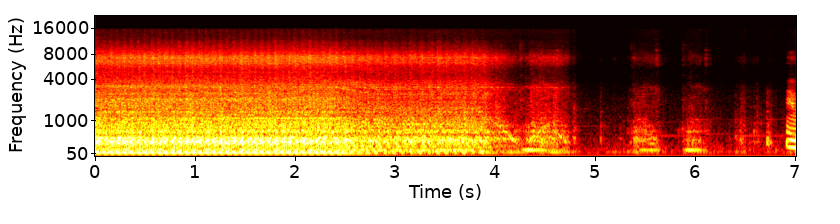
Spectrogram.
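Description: A sewing machine stitches along a marked line on a quilted pot holder, its rapid, steady motor chatter running for about four seconds, then stopping, followed by a few faint handling sounds.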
